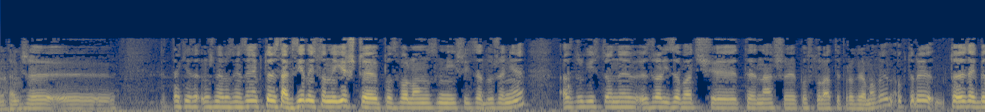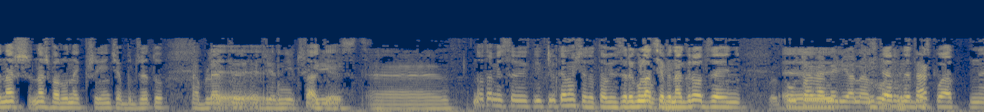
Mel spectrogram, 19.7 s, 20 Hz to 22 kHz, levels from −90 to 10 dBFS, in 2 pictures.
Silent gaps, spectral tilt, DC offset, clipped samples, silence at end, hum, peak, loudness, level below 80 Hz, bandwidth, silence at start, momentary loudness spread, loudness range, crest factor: none; -4.5 dB/octave; under 0.1%; under 0.1%; 0 s; none; 0 dBFS; -19 LUFS; -40 dBFS; 6.6 kHz; 0 s; 12 LU; 7 LU; 18 dB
